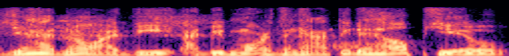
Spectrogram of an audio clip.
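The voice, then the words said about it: Polite customer service voice. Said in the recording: “your customer service voice”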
